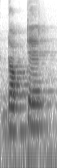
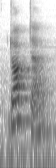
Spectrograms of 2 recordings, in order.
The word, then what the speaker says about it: doctor: an engineer so like it's not doctor and it's not engineer it's doctor no R in the nend doctor and engineer now the trick with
